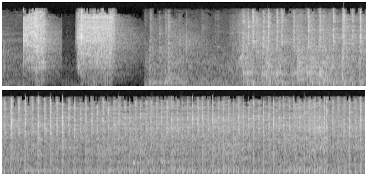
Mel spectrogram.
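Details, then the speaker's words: After handling knocks, a small dirt bike engine mounted in a drift trike revs through an open straight pipe with loud sharp popping pulses, which sound like backfiring. "dude it sounds like it's backfiring it is"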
